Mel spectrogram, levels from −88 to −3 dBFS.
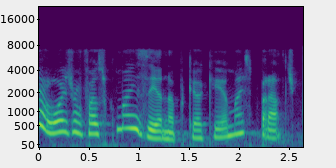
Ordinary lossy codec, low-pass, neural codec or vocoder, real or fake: none; 7.2 kHz; codec, 16 kHz, 4 kbps, X-Codec, HuBERT features, trained on LibriSpeech; fake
